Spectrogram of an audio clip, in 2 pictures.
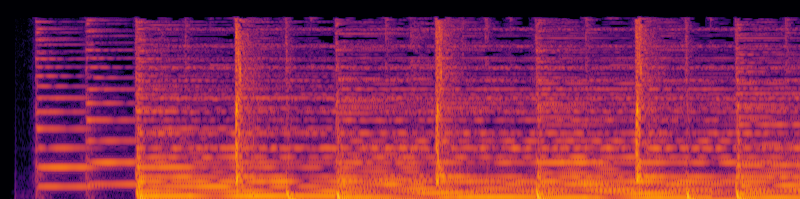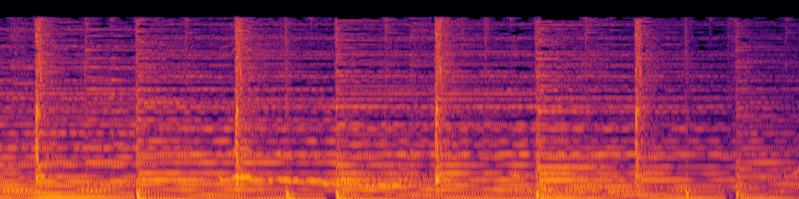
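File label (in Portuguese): Pedindo para continuar female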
